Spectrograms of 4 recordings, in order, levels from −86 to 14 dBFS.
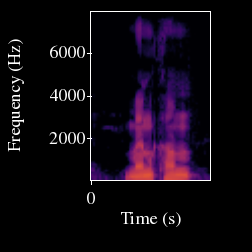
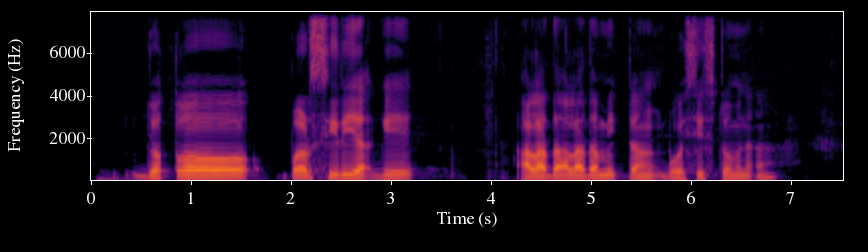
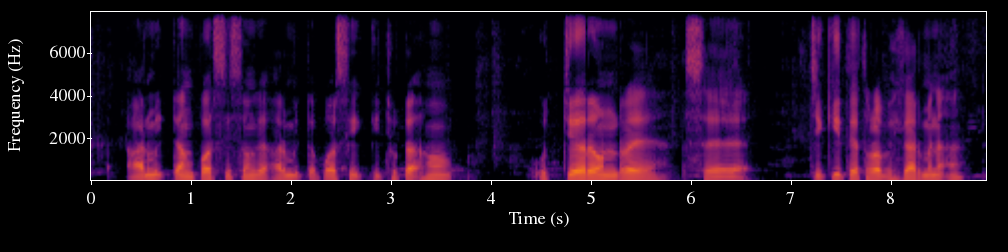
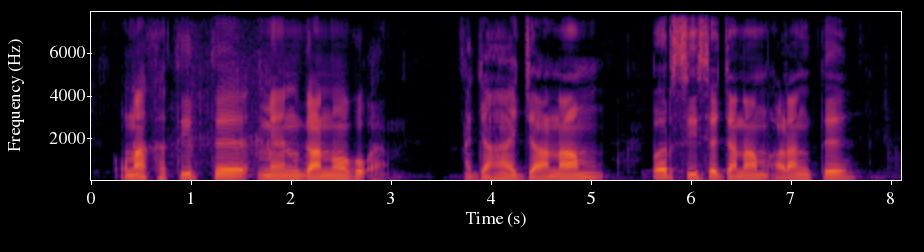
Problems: constant background noise, continuous background conversations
